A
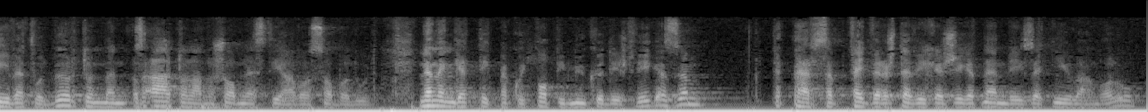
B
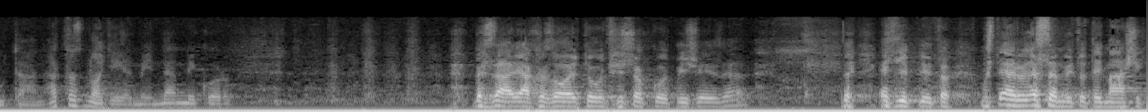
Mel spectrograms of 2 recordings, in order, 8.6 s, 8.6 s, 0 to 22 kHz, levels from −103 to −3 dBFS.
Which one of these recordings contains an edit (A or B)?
B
